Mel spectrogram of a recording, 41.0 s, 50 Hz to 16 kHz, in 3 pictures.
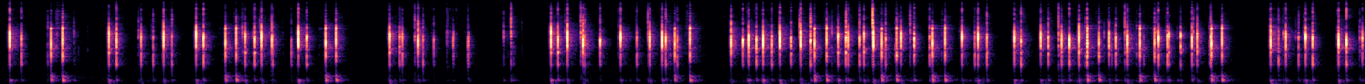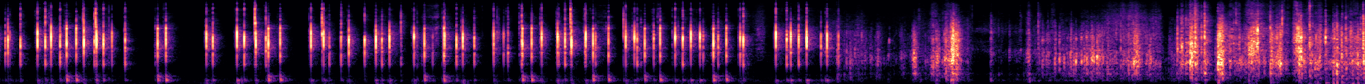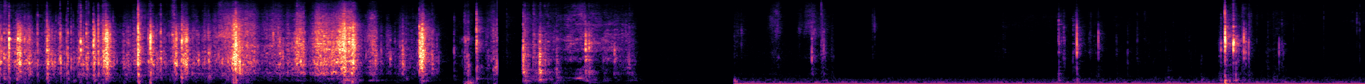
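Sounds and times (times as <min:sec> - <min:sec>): mechanical keyboard typing: 0:00.0 - 0:22.4
steady low hum: 0:34.6 - 0:40.9.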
